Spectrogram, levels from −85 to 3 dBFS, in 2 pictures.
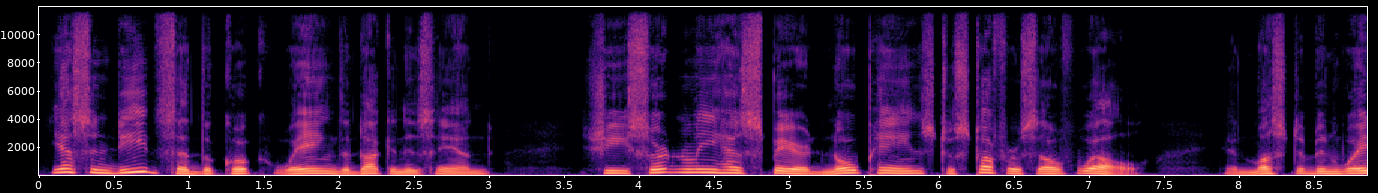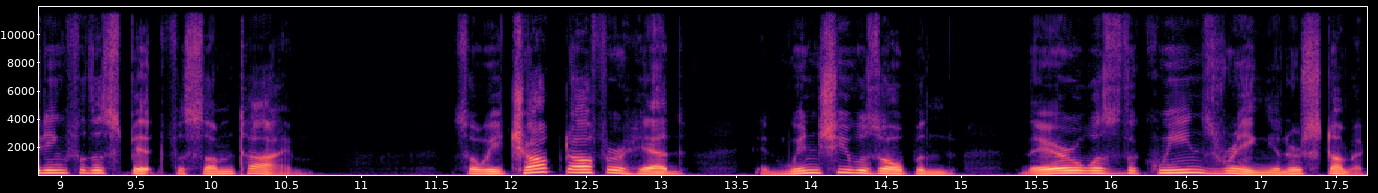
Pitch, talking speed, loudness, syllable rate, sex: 160 Hz, 175 wpm, -16 LUFS, 4.3 syllables/s, male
